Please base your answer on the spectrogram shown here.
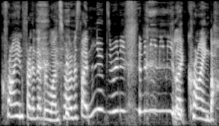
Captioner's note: sobbing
